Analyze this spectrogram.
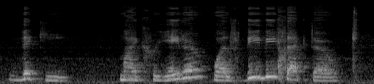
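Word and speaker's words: VICI: guns by the way i'm the ici pronounced vicky my creator was bibi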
